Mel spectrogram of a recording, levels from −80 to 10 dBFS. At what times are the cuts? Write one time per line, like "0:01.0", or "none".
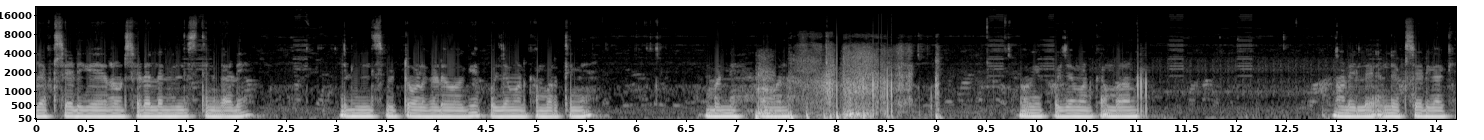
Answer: none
